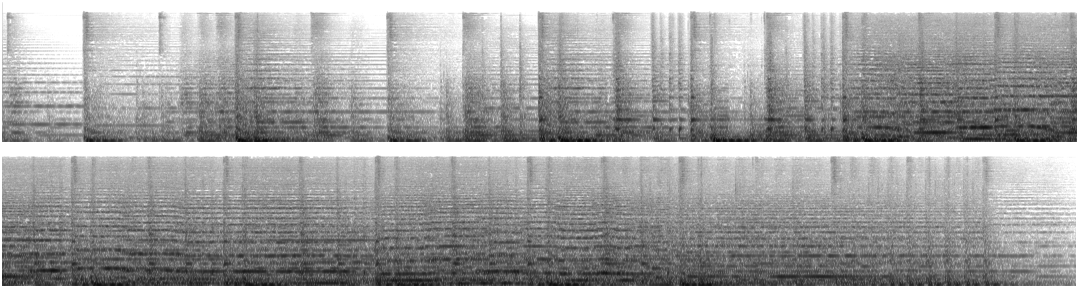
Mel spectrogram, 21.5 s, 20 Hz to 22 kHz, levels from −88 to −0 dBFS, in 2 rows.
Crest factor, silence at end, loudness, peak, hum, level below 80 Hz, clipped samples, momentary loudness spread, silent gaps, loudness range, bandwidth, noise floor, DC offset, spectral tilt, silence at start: 14 dB; 0.1 s; -14 LUFS; 0 dBFS; none; -18 dBFS; under 0.1%; 13 LU; none; 7 LU; 16.5 kHz; -34 dBFS; under 0.1%; -6.5 dB/octave; 0 s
